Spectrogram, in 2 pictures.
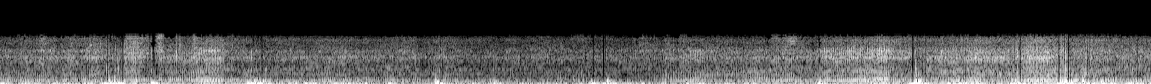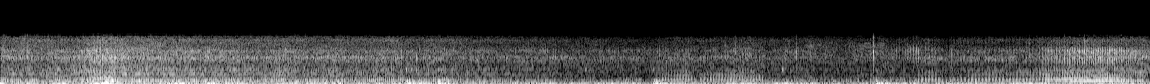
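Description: Dirt bike engine heard from the rider's helmet, revving up and easing off over and over as it rides along a dirt trail, with a heavy low rumble of wind and ride noise underneath.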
